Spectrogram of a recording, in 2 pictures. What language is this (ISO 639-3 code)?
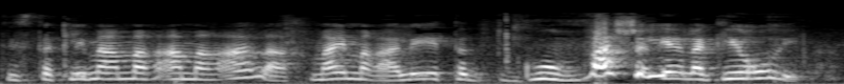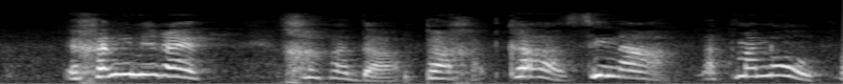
heb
